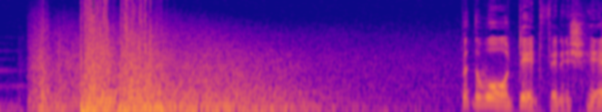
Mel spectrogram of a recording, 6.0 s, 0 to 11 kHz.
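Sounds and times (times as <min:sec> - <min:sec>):
controlled detonation in a diamond mine in Sierra Leone: 0:00.3 - 0:04.3
speech: 0:04.6 - 0:06.0.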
